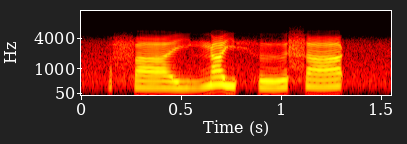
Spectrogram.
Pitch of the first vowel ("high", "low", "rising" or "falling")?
low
